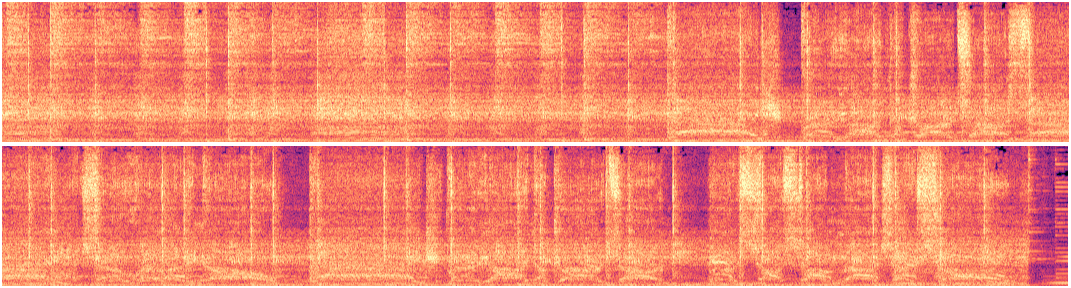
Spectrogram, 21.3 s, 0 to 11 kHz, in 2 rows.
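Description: Loud rock song played through a pair of Elac DBR62 bookshelf speakers, with singing coming in about seven seconds in.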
